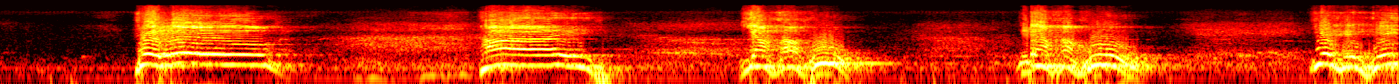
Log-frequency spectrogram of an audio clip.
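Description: A man sings a chant in short phrases through a microphone, heard over loudspeakers outdoors.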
